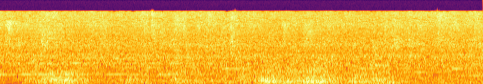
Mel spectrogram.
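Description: Steady rain falling, with thunder rumbling low twice: briefly about half a second in, and more strongly from about two and a half to four seconds.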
